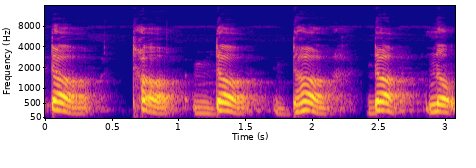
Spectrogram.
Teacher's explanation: ये मूर्धा ऊपर जीभ स्पर्श कर रहा है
